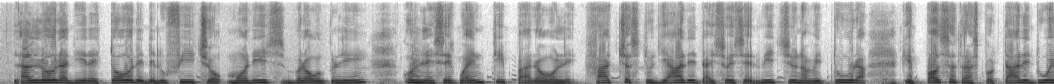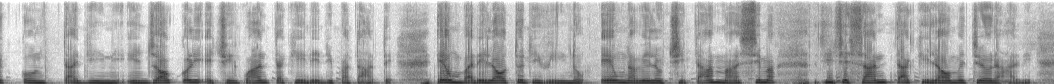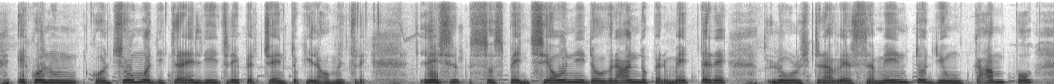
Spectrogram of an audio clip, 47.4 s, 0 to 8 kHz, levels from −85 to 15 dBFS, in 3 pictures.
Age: 50-69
